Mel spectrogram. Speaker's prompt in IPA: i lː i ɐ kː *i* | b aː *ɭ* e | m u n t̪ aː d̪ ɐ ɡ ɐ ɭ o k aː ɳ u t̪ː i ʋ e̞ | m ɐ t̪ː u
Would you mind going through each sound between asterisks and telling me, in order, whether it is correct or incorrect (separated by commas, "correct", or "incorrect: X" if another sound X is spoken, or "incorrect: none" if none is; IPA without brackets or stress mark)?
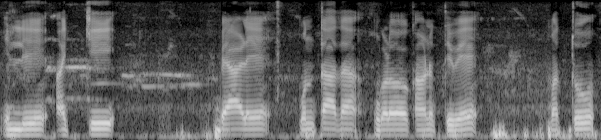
correct, correct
